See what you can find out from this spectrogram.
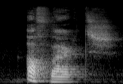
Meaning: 1. downwards, towards what is below 2. downwards, towards a lower figure or amount
- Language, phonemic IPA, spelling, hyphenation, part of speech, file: Dutch, /ˈɑfˌʋaːrts/, afwaarts, af‧waarts, adverb, Nl-afwaarts.ogg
